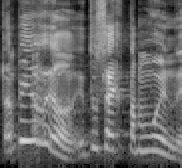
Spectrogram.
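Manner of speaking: high, loud burst of emphasis; excited. Real, not acted. To the host about real interview findings, excited high burst. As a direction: blurt it out, thrilled. Excited insistence after laugh.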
